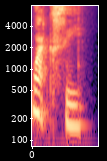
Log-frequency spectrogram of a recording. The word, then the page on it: waxy: British English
